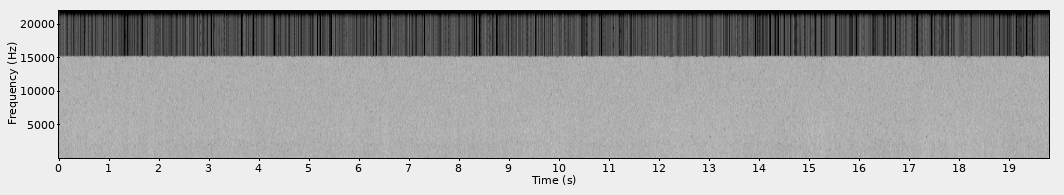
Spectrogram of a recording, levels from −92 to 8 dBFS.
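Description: From the first moment to the end, the whole recording is affected by samples built from the wrong bytes. The reader assembles each sample from misaligned or swapped bytes. The rapidly changing low-order bits end up as the most significant part of every value. The result is loud, harsh broadband noise in place of the real signal.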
